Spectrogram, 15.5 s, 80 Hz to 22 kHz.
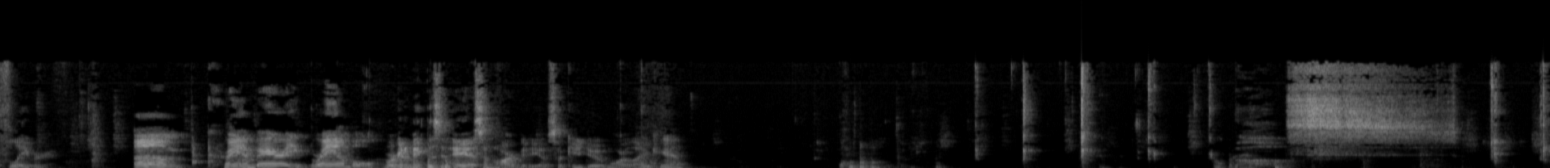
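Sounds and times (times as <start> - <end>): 
speech: 0.1 - 0.6, 1.3 - 7.0, 8.4 - 8.9, 12.2 - 13.4
irregular wet mouth clicks and smacks: 8.0 - 15.4
person chewing with wet mouth noises: 9.2 - 12.8, 14.4 - 15.4.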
